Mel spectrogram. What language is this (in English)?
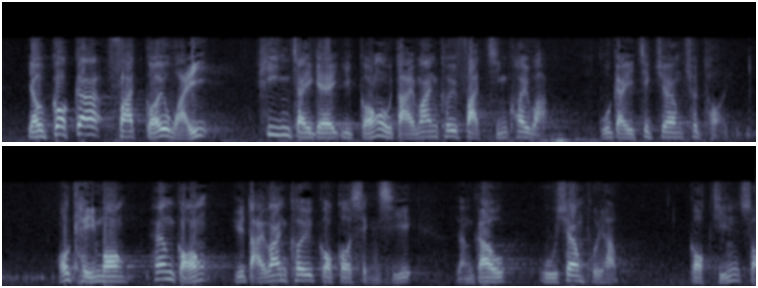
Cantonese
